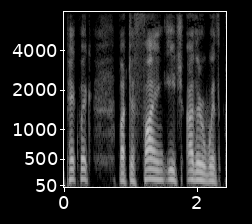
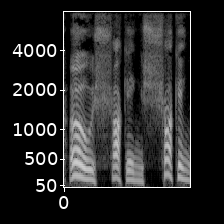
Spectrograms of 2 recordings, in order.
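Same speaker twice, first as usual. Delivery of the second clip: mock horror; 4 semitones higher, 5 dB louder, slower than usual.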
